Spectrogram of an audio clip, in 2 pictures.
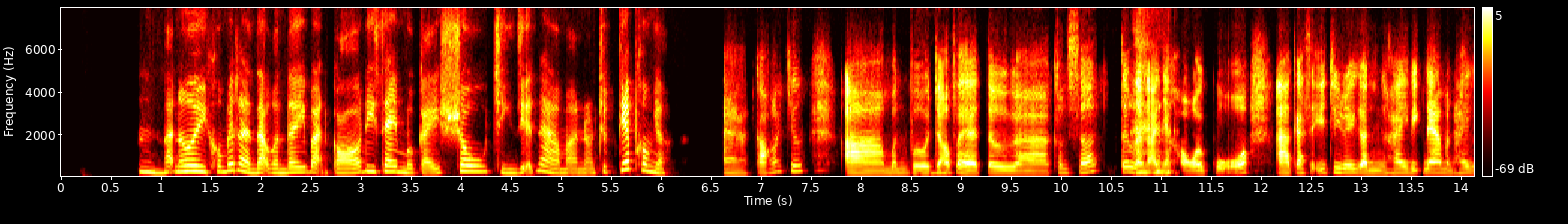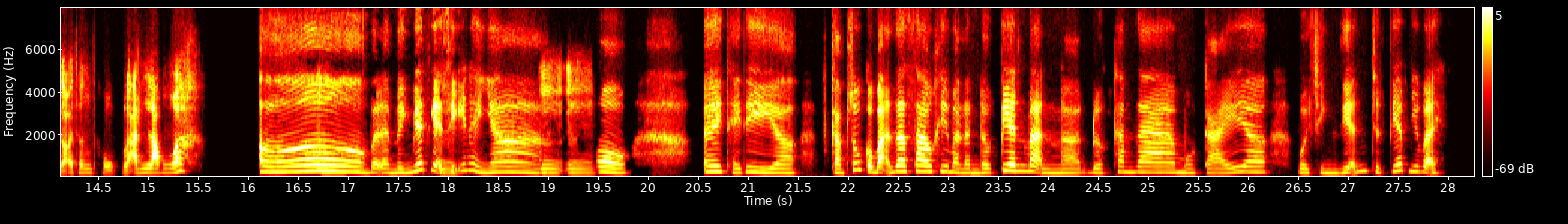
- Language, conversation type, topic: Vietnamese, podcast, Điều gì khiến bạn mê nhất khi xem một chương trình biểu diễn trực tiếp?
- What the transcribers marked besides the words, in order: in English: "show"; in English: "concert"; chuckle; drawn out: "Ờ"; tapping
